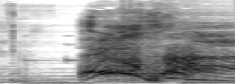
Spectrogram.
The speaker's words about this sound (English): I'm going to sneeze. Hold on. Here's a big one.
